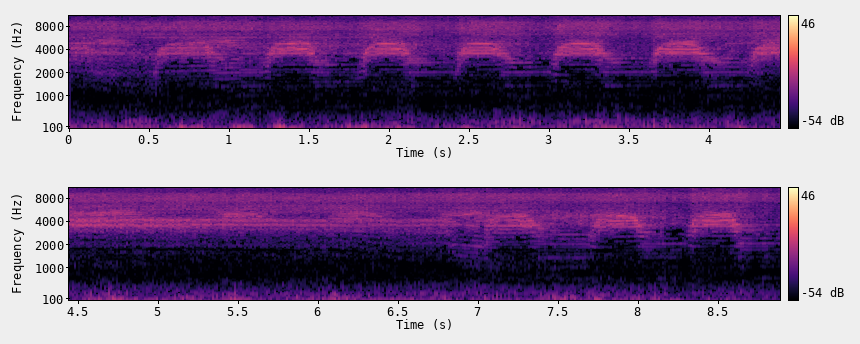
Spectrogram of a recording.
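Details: Minminzemi, the Robust cicada of Japan, found in nature, gives a long run of shrill buzzy pulses, each swelling and fading, nearly two per second, with a short pause before the series resumes.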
